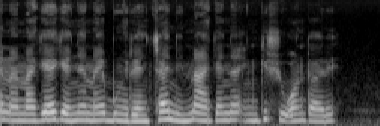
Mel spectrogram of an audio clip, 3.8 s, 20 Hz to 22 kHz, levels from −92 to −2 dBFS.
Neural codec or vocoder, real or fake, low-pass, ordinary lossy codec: vocoder, 44.1 kHz, 128 mel bands every 256 samples, BigVGAN v2; fake; none; none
